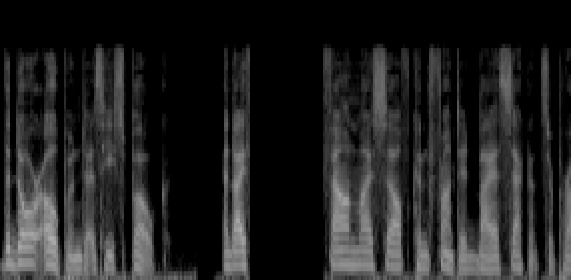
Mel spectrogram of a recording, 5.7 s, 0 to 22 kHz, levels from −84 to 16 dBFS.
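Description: At 2.49 s the speech stops dead and falls into silence. This is a rebuffering stall. The player used up the audio it had downloaded and had to wait for more data. Nothing plays until 3.23 s. Then the speech picks up at exactly the point where it broke off. No part of the speech is skipped or repeated. The gap simply adds about 0.74 s to the clip's running time.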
